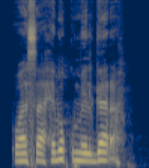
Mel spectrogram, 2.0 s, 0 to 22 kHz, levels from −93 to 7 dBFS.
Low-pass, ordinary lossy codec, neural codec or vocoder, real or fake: none; none; none; real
